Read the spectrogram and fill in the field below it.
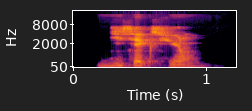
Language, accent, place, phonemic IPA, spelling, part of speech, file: French, France, Lyon, /di.sɛk.sjɔ̃/, dissection, noun, LL-Q150 (fra)-dissection.wav
- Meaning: dissection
